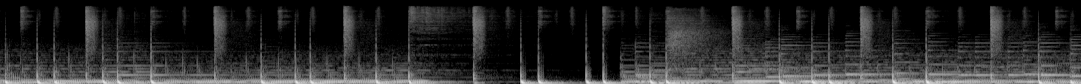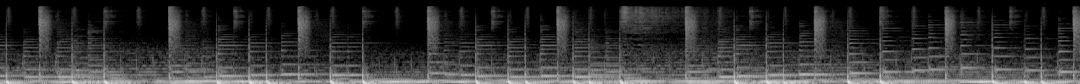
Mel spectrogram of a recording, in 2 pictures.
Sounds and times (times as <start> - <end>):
Soul music: 0.0 - 5.2, 6.2 - 21.6.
